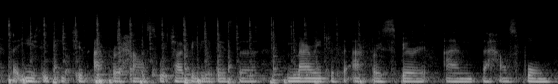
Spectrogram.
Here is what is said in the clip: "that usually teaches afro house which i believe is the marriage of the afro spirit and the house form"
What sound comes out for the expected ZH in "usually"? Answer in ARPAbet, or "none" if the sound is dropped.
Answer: ZH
